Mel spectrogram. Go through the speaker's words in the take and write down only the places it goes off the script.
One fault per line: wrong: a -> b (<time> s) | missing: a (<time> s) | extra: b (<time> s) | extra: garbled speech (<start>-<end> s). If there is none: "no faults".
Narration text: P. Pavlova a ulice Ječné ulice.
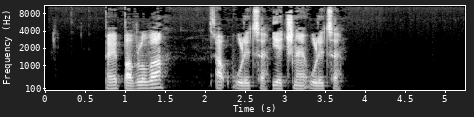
no faults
